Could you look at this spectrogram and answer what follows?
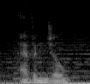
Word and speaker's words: Evangel: Evangel.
